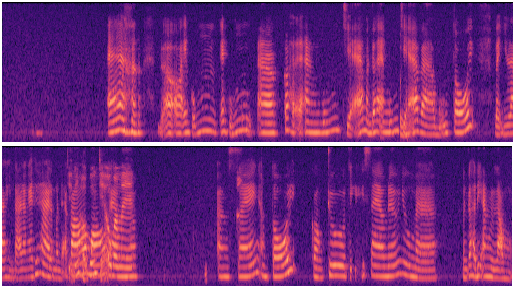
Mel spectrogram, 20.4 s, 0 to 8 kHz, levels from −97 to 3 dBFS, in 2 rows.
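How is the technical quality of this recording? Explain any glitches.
No glitches or faults heard.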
